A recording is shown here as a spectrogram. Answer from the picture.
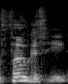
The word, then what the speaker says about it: Fogerty: Yeah, it's Creedence Clearwater Revival frontman's main songwriter, John Fogerty, as he himself pronounced his name in the interview, interviewed by Adam Sweeting.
